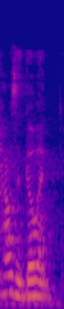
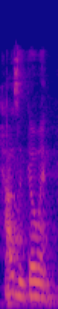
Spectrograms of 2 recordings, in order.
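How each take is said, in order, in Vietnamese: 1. Going kết thúc sớm với âm n. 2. Going kết thúc sớm với âm n.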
